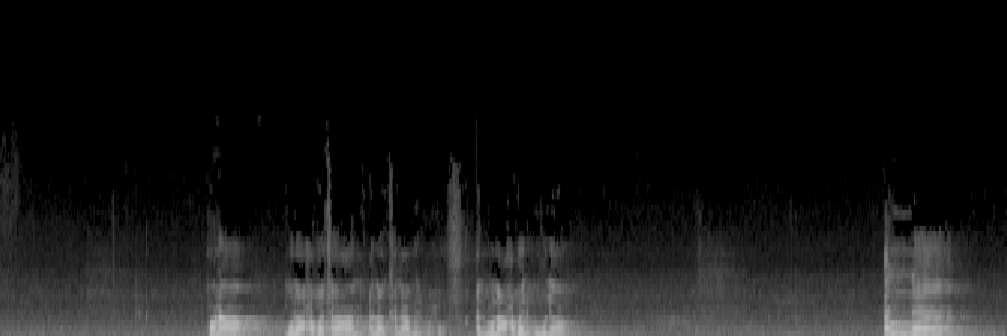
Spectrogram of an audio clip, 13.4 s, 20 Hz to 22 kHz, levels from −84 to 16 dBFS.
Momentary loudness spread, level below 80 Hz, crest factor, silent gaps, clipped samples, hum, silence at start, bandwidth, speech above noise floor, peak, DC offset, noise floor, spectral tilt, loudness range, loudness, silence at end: 21 LU; -60 dBFS; 20 dB; none; under 0.1%; none; 1.35 s; 11.5 kHz; 26 dB; 0 dBFS; under 0.1%; -43 dBFS; -6.5 dB/octave; 8 LU; -17 LUFS; 0.05 s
